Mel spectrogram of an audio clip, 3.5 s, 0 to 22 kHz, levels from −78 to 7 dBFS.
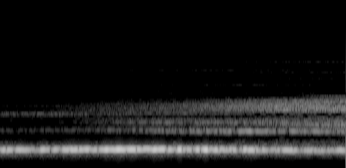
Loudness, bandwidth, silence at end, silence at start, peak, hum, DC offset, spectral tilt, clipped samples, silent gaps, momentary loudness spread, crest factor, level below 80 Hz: -22 LUFS; 2.2 kHz; 0 s; 0 s; -10 dBFS; none; under 0.1%; -5 dB/octave; under 0.1%; none; 7 LU; 12 dB; under -90 dBFS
